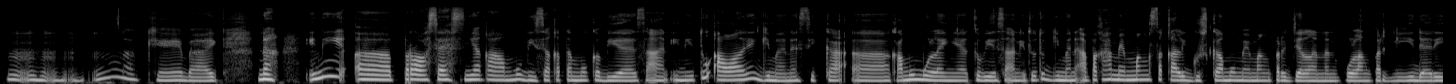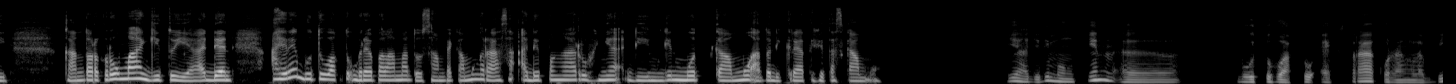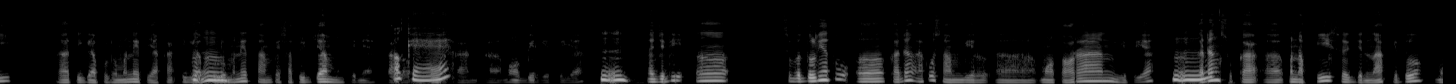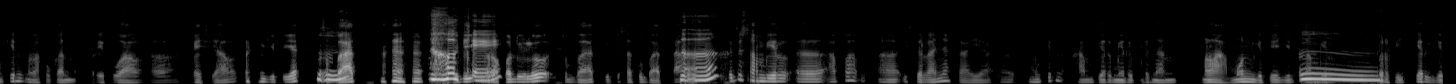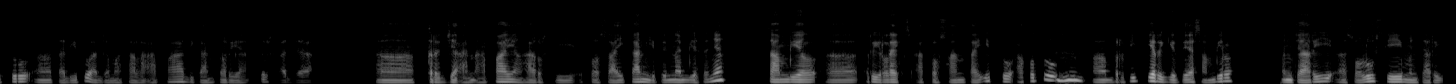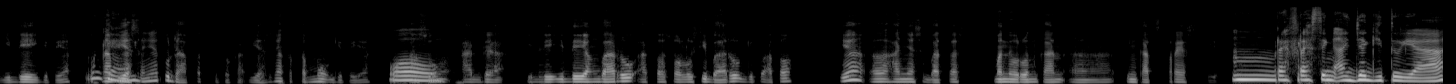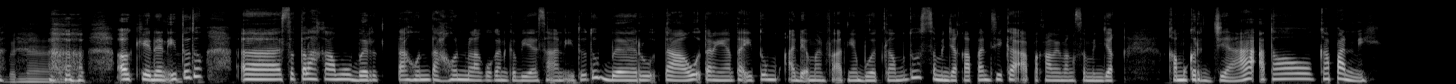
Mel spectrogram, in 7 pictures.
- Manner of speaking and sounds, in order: tapping; in English: "mood"; other background noise; chuckle; laughing while speaking: "Oke"; in English: "refreshing"; chuckle
- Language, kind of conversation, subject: Indonesian, podcast, Kebiasaan kecil apa yang membantu kreativitas kamu?
- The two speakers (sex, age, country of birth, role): female, 30-34, Indonesia, host; male, 35-39, Indonesia, guest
